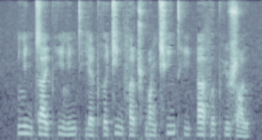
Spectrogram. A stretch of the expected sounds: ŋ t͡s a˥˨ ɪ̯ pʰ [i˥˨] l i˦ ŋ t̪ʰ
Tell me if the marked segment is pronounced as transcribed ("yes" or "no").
yes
